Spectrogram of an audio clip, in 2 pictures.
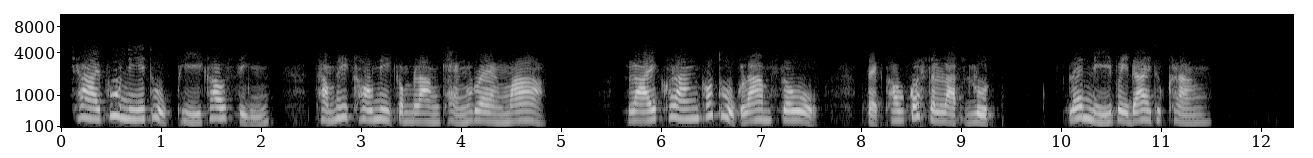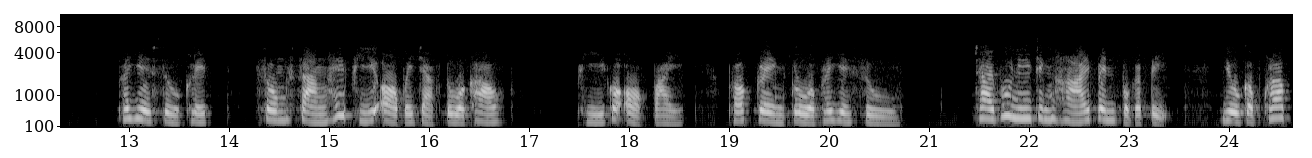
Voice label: good news short thai central

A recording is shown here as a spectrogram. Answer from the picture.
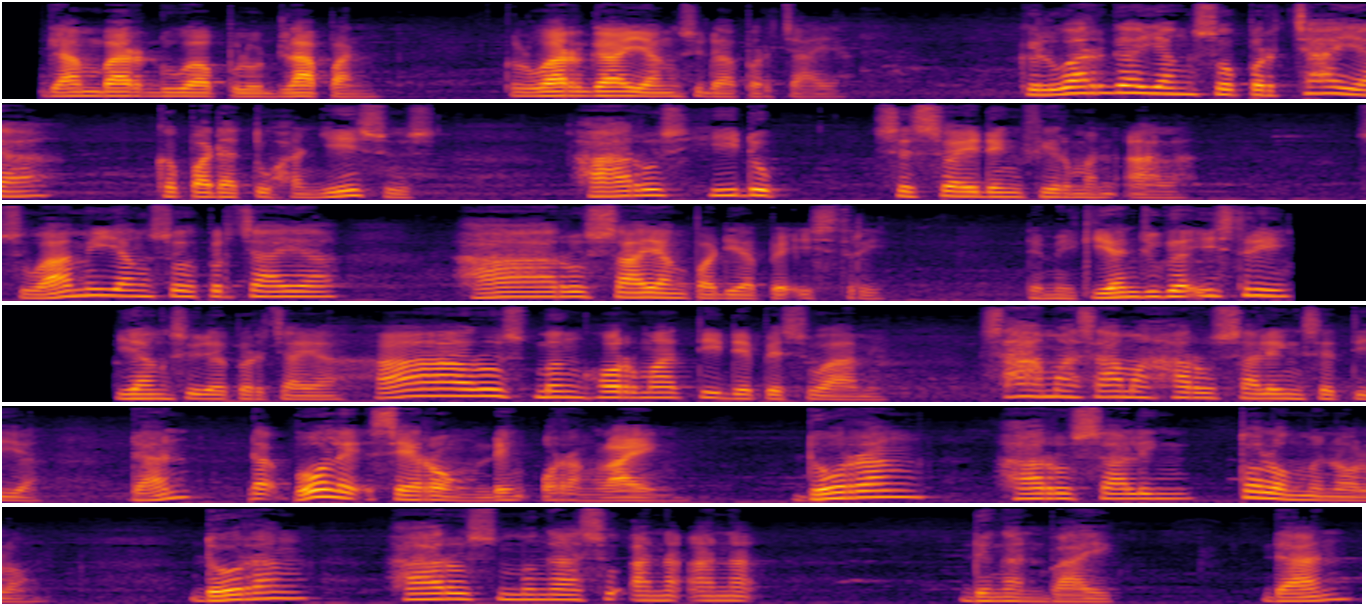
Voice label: malay manado; good news

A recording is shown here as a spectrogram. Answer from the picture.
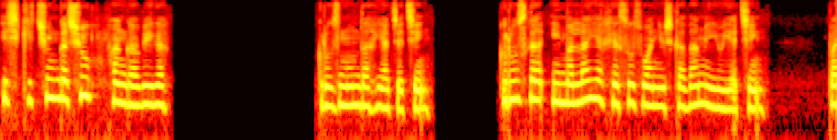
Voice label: good news quichua de salasaca

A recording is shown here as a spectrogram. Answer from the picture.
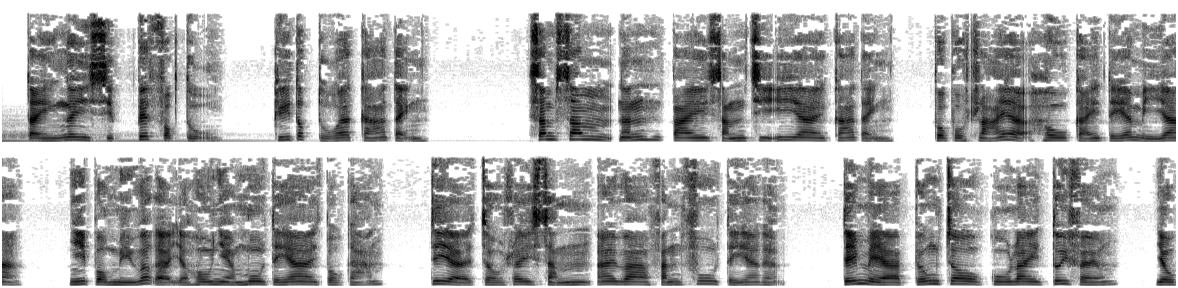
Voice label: good news zhuang guigang guiping

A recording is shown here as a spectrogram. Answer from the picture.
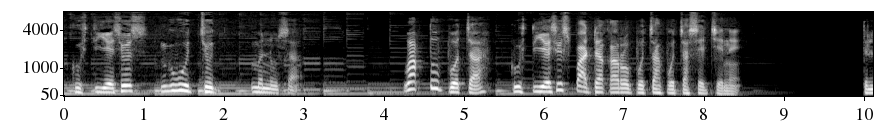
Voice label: good news jawa indramayu, javanese bible

